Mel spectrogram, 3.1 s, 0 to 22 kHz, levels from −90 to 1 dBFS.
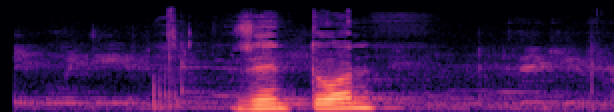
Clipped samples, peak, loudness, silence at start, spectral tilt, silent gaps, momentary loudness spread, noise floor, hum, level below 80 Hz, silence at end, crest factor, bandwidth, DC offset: under 0.1%; -6 dBFS; -22 LUFS; 0.85 s; -7 dB/octave; none; 25 LU; -51 dBFS; none; -72 dBFS; 0.4 s; 20 dB; 15.5 kHz; under 0.1%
